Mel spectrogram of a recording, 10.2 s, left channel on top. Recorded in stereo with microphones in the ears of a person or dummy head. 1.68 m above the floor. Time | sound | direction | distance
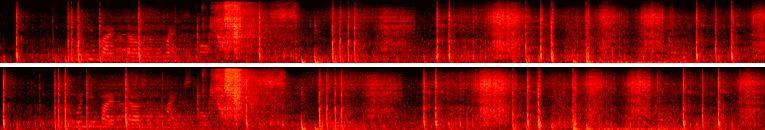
1.0 | a woman speaking | 40° left (ahead or behind) | 3 m
2.6 | tearing paper | 5° left (ahead or behind) | 1.7 m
